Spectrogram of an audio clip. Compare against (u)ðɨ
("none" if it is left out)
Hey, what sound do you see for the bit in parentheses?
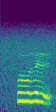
u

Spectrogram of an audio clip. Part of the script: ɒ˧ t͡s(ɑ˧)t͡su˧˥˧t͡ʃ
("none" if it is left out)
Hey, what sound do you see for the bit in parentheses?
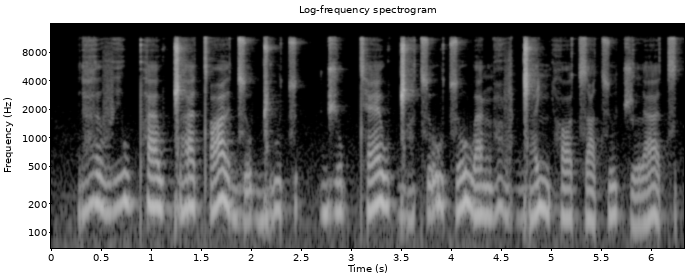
ɑ˧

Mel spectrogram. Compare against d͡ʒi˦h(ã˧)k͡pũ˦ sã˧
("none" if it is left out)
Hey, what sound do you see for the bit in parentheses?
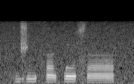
ã˧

